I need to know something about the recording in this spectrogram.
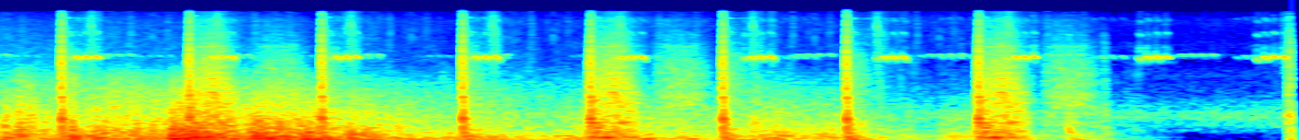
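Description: A wooden club thumps repeatedly against wooden blocks.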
